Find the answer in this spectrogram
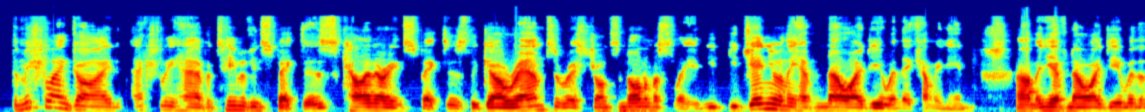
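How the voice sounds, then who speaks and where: A man with an Australian accent at a fairly quick pace, medium pitch with ordinary pitch variation, big swings in loudness, and a quiet background. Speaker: celebrity chef. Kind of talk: interview answer.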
